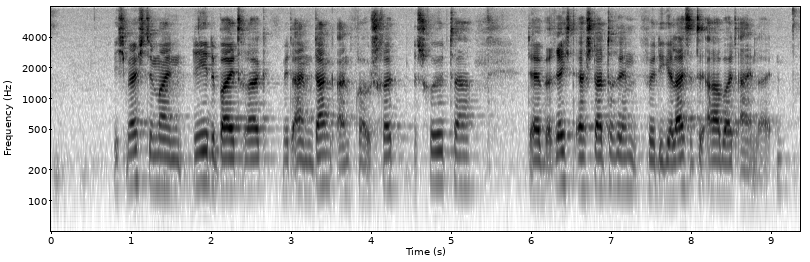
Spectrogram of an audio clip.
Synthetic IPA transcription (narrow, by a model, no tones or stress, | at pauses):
ʔɪçmœçtəmaɪnənʁeːdəbaɪtʁ̥aːkmɪtʔa̰ɪnəmdaŋkanfʁ̥aʊʃʁ̥øːtʰɐ | d̥ḛːɐbə̰ʁɪçtʔɛɐʃtatəʁɪnfyːɐdiːɡəlaɪstətə̰ʔaɐbaɪtʔa̰ɪnla̰ɪtn̩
